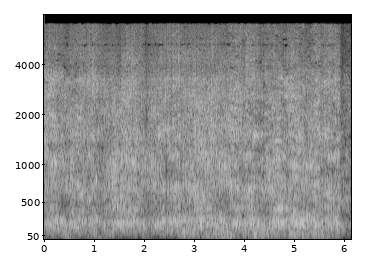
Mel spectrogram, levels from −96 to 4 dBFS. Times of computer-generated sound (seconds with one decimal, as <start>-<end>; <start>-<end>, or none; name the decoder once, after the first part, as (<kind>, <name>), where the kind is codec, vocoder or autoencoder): 0.0-3.7 (codec, SNAC)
